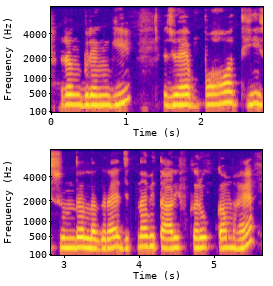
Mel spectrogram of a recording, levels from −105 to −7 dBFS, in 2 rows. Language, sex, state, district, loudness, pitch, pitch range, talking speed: Hindi, female, Bihar, Kishanganj, -14 LUFS, 230 Hz, 225-240 Hz, 170 wpm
